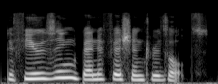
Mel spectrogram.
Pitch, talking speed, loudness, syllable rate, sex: 240 Hz, 80 wpm, -13 LUFS, 4.5 syllables/s, female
